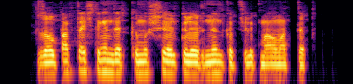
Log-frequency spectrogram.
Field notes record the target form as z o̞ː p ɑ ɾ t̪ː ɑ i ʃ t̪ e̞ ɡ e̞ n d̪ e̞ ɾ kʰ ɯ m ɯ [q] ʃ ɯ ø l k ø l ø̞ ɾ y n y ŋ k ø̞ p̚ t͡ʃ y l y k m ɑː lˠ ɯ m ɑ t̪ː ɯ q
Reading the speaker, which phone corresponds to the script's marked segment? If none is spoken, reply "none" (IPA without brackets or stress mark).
none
